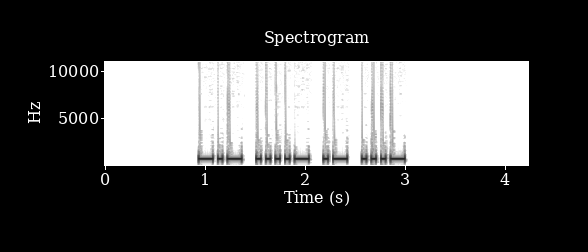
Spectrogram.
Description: Morse code, heard as a keyed tone, about 25 wpm, 700 Hz. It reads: K4AV
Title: USA Call Signs - 4 Characters - Repeated 3x - 25wpm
